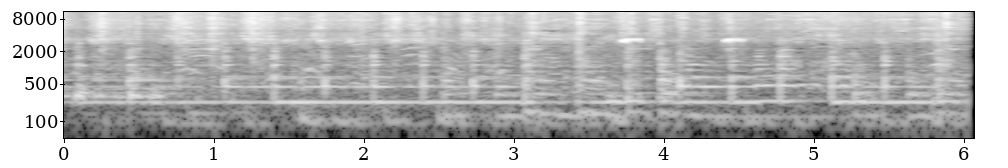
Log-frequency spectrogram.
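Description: Nepali folk music for the Mayur (peacock) dance: a melody stepping between a few notes over a held low note, with fast, dense rattling and clicking percussion.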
